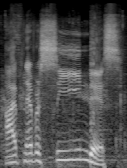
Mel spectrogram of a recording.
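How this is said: It is said slowly and drawn out, relaxed. The speaker is calmly amazed. "a bit like of a slow out, you know, kind of chilling effect"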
